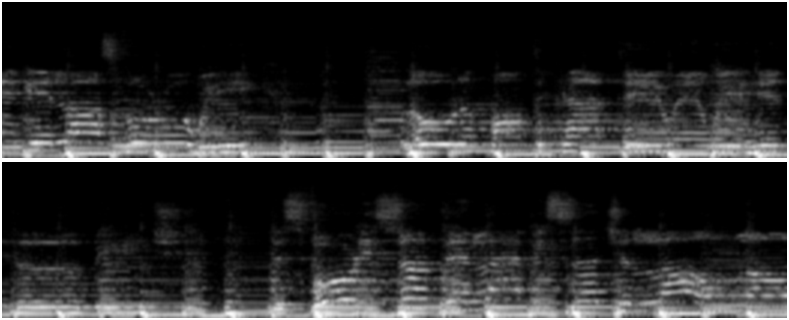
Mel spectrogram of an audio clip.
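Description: Live country song on a strummed acoustic guitar, kept in time by a steady kick beat from a foot-operated drum.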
